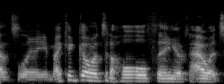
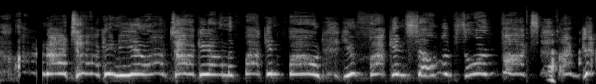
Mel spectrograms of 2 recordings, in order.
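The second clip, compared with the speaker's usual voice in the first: mock, very high, exploding, furious yelling. Retelling a lady on the phone exploding at the speaker and a friend, imitating a woman yelling. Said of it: "She just she just starts yelling".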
